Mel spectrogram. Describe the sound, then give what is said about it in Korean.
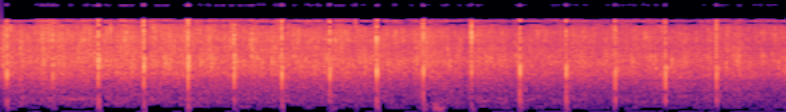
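Steady audience applause for a church choir, a dense wash of many hands clapping with a few sharper individual claps standing out at a lively, even pace. No one speaks. “다 외워서 보통 보통 열정이 아닌데 우리 한번 그 열정에 감동의 박수 한번 드려보죠.”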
